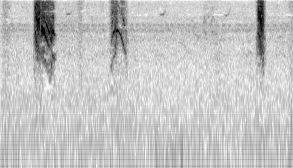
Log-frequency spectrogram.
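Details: Female yellow-bellied seedeater calling, a call used to get males singing fast: three short, high chipped notes, the first two with downward sweeps, spread over about four seconds, above a faint steady high whine.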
